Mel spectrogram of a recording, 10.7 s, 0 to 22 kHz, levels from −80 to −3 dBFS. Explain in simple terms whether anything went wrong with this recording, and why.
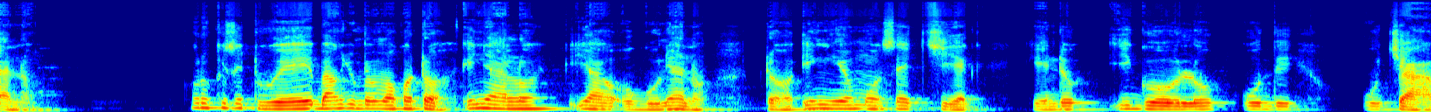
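Nothing went wrong: the speech went through Opus voice compression, which here keeps the full range of high frequencies and leaves only a light trace of its coding, and nothing else happens to the sound.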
